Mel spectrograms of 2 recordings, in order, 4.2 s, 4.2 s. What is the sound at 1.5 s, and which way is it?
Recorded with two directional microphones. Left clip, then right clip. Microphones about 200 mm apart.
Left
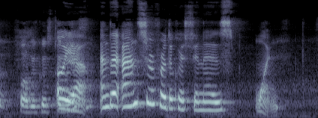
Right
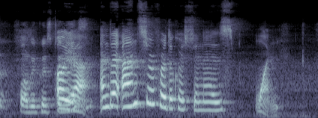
Speech, 30° left (ahead or behind).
